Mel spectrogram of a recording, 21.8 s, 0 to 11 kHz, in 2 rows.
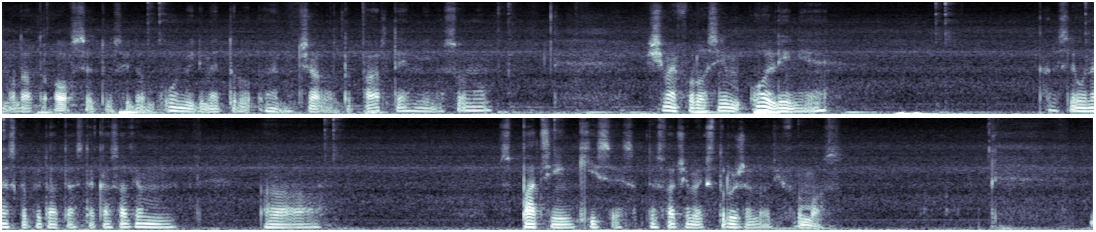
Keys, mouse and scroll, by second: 0.5 o, 7.2 l, 7.5 scroll up 1, 14.4 click, 18.3 scroll down 1, 19.4 shift+middle click, 21.0 scroll down 1.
